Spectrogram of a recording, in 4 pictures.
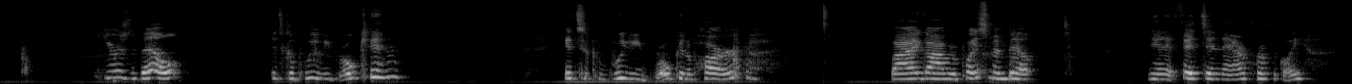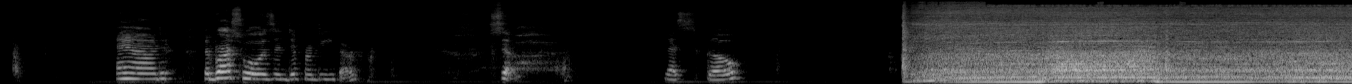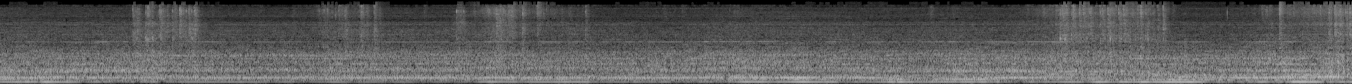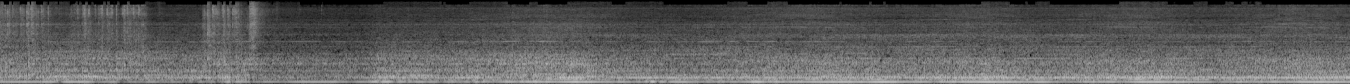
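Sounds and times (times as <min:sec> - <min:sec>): vacuum cleaner motor hum: 0:22.6 - 0:54.0.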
